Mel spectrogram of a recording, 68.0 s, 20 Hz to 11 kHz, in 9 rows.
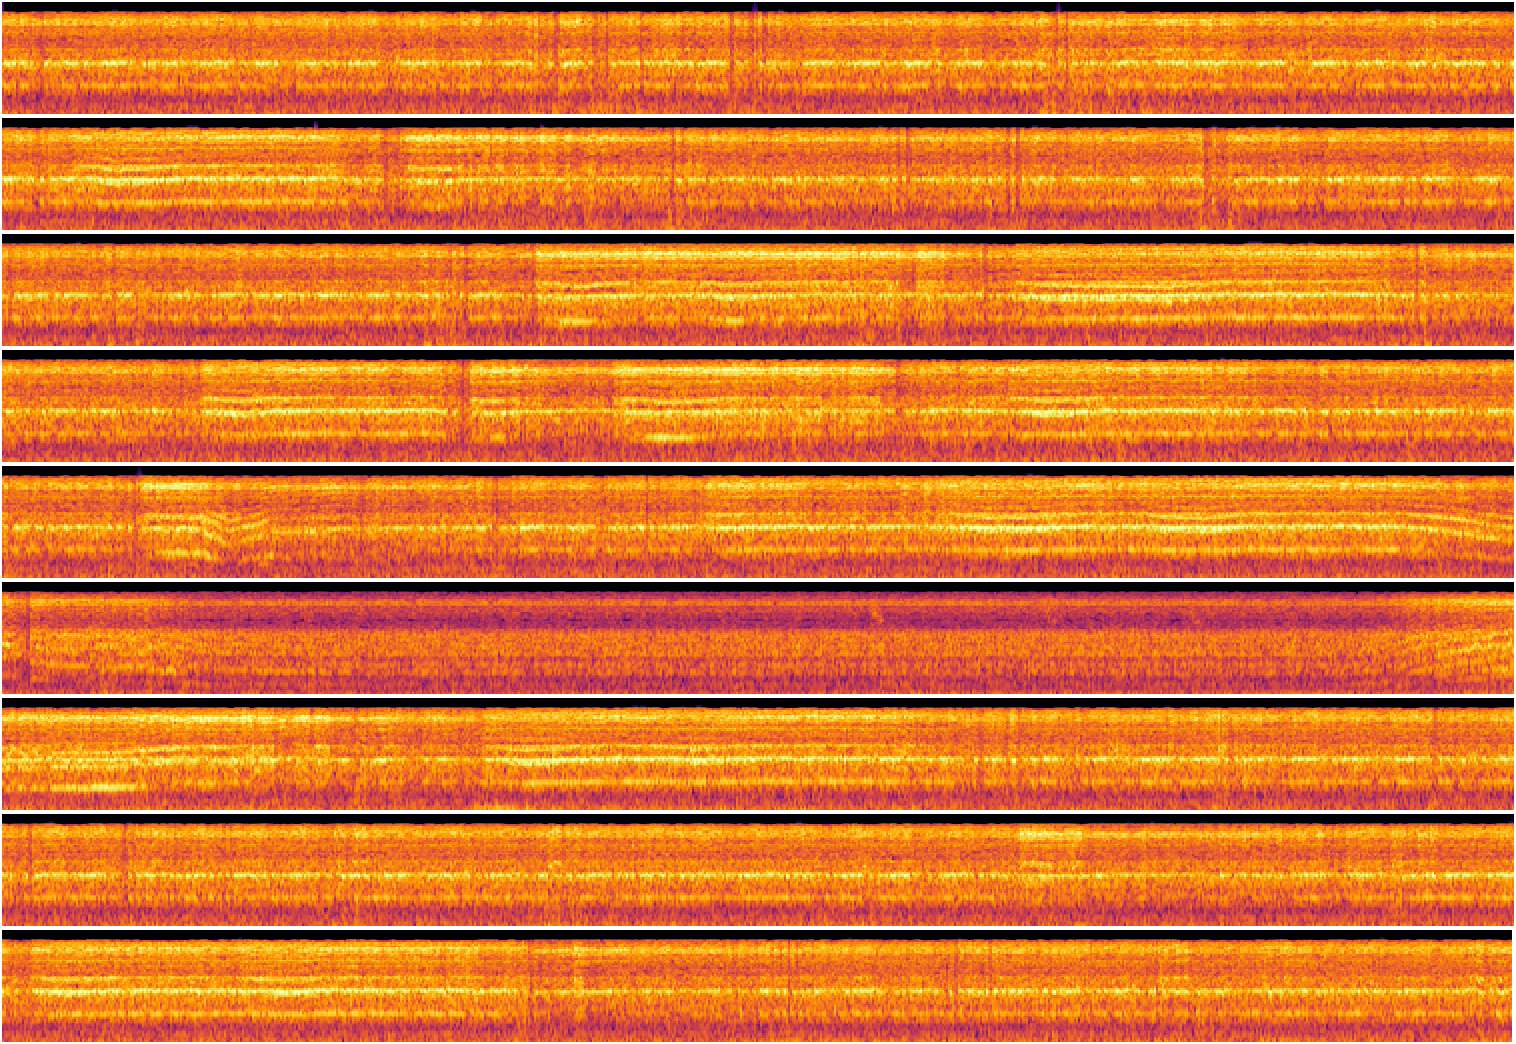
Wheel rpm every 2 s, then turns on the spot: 230, 230, 230, 230, 230, 230, 230, 230, 230, 230, 220, 230, 230, 230, 230, 220, 220, 230, 220, 100, 70, 70, 120, 220, 230, 230, 230, 230, 230, 230, 230, 230, 230, 230.
none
